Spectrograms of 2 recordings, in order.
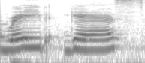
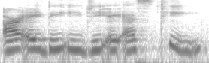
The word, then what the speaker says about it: Radegast: So I put the Raid Gas, because I keep saying it wrong. It's RADEGAST website up there.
